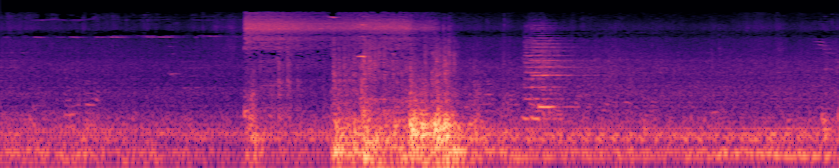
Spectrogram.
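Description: Steady engine and road noise from inside a moving vehicle on a wet road, with a louder rushing noise starting about three seconds in and lasting about three seconds, and a brief pitched sound just after it.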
